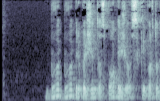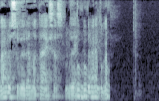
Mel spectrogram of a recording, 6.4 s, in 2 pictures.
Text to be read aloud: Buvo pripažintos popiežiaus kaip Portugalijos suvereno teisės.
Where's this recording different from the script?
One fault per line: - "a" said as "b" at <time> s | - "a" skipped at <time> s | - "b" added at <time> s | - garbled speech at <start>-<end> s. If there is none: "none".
- "buvo" added at 1.3 s
- garbled speech at 4.5-5.4 s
